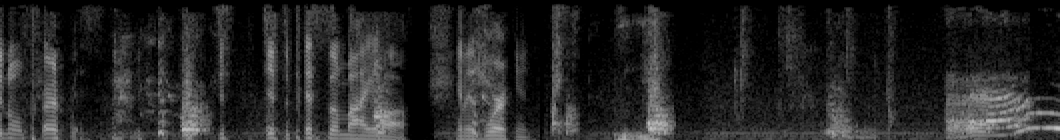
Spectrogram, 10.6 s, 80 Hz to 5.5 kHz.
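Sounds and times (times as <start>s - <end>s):
speech: 0.0s - 6.7s
laughter: 0.3s - 2.3s, 4.6s - 5.1s
dog yelping: 1.8s - 2.1s, 3.7s - 3.9s, 9.5s - 10.5s
dog howling at night: 9.4s - 10.5s.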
